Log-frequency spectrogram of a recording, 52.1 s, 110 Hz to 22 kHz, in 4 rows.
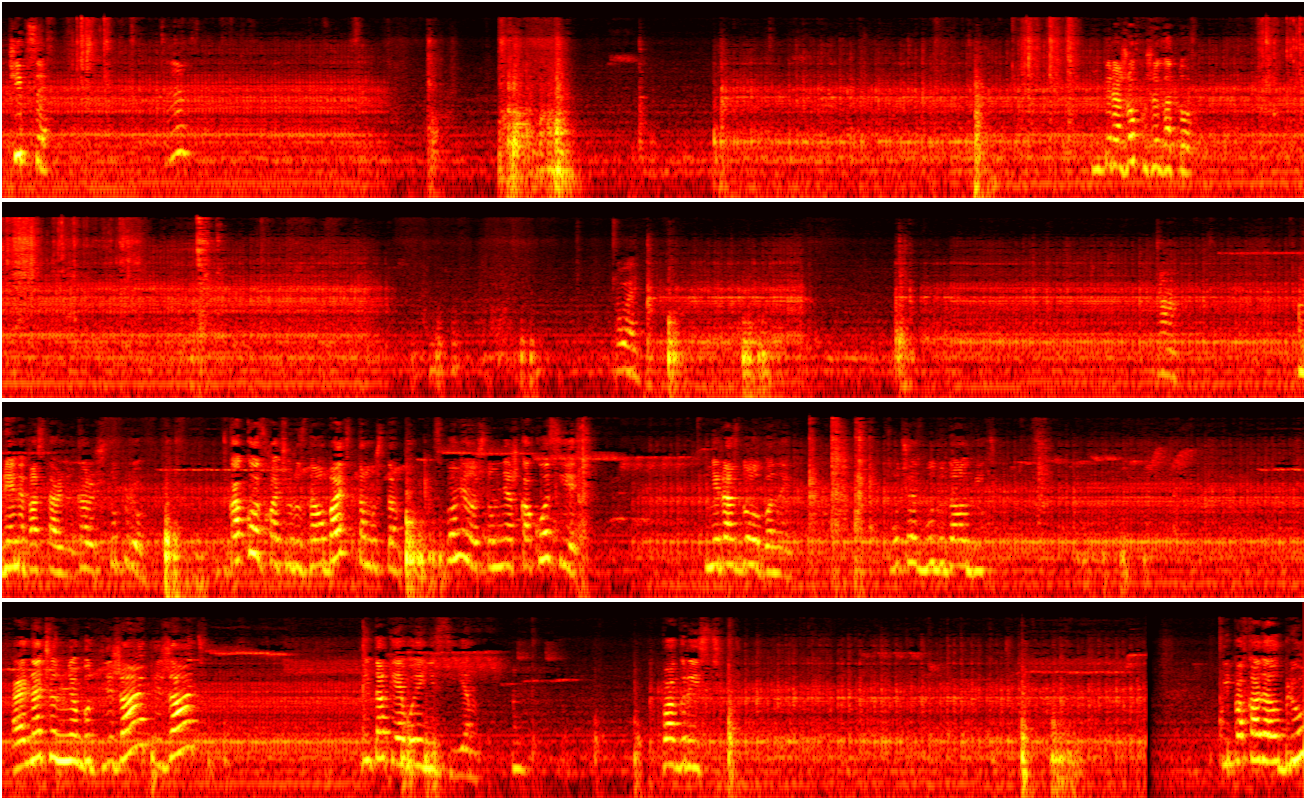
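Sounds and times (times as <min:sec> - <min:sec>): kitchen appliance hum: 0:00.0 - 0:51.7.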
